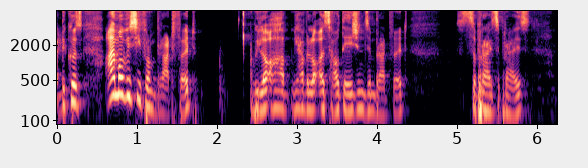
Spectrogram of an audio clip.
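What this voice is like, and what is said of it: Bradford accent. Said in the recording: “I'm from Bradford, as you can tell by my accent.”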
